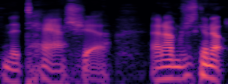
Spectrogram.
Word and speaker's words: Natasha: And I'm still struggling to pronounce the right word the right way, but it's Natasha.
